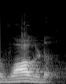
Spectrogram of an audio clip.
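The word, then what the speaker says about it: walked: यहां पर भी एल साइलेंट वालड नहीं बोलेंगे। वॉक्ड वॉक्ड ऐसे यूज़ किया जाता है।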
